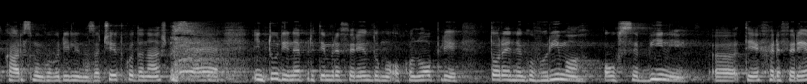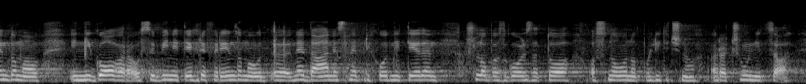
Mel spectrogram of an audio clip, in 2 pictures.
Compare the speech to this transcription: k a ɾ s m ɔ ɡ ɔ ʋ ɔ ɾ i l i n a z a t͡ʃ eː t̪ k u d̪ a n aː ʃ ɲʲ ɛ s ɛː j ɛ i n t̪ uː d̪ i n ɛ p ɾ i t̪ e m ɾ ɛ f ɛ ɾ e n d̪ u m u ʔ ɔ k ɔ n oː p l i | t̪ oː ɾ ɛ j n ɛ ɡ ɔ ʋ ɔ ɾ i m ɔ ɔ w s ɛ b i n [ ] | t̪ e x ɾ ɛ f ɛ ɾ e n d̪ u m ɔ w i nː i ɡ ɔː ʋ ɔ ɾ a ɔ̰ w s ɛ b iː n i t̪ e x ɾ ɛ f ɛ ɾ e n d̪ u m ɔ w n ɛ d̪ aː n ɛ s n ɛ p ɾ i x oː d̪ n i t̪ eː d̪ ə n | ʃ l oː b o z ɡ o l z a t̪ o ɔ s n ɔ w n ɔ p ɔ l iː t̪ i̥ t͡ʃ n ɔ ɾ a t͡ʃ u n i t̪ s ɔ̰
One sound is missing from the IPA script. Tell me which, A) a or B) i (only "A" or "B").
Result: B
